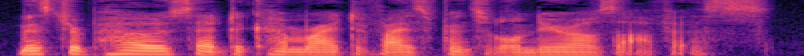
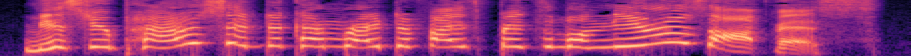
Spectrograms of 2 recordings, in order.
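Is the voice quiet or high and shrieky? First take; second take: quiet; shrieky. First: It is said quietly in a normal voice. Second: It is said in a high, shrieky voice.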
